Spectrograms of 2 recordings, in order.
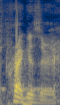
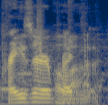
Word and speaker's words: Pregazer: It's Pregazer. Yeah, I know. Pregazer? Yes. I wouldn't have even guessed that. It gets butchered a lot. I was like Praiser, Yeah.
